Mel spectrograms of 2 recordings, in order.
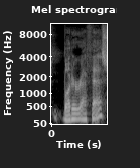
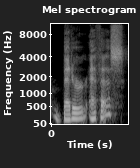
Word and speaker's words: Btrfs: for RAM memory btrfs some people pronounce this butter FS or better FS is a copy on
